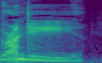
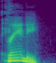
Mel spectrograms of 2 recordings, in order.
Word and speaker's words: Grande: Ariana Grande. You're saying it correctly. – Grandy.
